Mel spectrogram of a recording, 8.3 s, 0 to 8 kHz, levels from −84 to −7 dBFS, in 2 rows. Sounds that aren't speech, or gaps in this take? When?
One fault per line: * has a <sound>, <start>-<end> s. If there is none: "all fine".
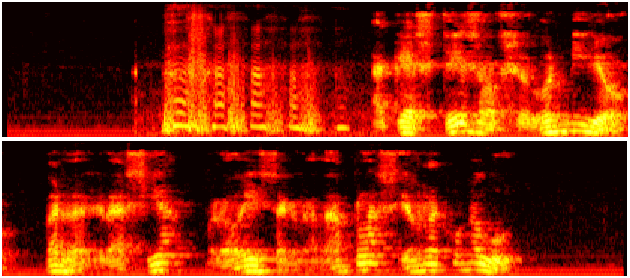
* has a laugh, 1.1-2.4 s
